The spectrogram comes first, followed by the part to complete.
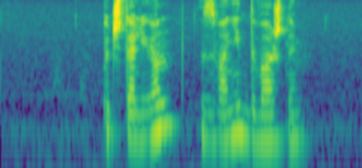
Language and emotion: Russian, neutral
